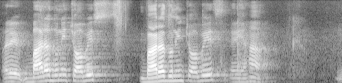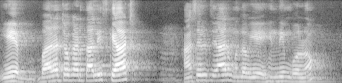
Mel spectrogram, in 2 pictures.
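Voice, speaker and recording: A man's voice: high-pitched, roomy sound. A young man teaching a math lesson at a board in a conversational way, often checking that students follow and mixing English terms into his talk.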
